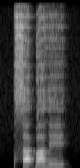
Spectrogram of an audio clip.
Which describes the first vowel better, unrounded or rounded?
unrounded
